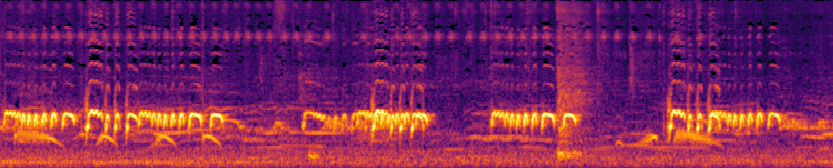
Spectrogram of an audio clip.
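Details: Zebra dove of a local strain, recorded to coax lazy birds into song: four loud phrases of rippling, stuttering coos about two seconds apart, plus a brief thump in between.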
